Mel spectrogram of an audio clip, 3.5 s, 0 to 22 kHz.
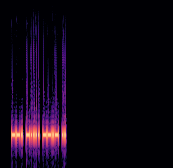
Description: Morse code, heard as a keyed tone, about 47 wpm, 700 Hz. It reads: G6QI
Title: DXCC-100 Call Signs - 4 Characters - 50wpm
